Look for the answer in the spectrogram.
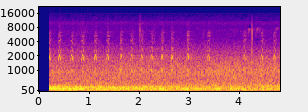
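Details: A pileated woodpecker (Dryocopus pileatus) in Savannah, Georgia, gives a long, even series of loud wuk notes, about four or five a second, fading toward the end over a steady low rumble.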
